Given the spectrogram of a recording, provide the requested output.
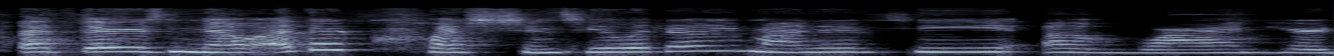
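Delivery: ordinary delivery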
